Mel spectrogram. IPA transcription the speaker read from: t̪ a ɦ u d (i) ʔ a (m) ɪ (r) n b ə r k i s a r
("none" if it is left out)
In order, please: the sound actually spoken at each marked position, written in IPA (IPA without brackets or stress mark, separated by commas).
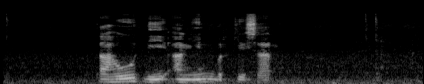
i, ŋ, none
